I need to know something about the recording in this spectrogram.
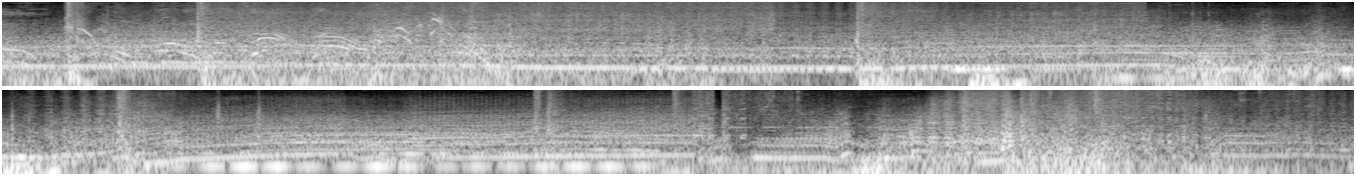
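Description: A car engine roars and revs.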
